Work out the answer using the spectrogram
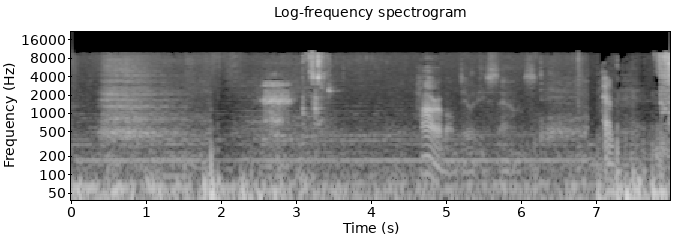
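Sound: heavy breathing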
